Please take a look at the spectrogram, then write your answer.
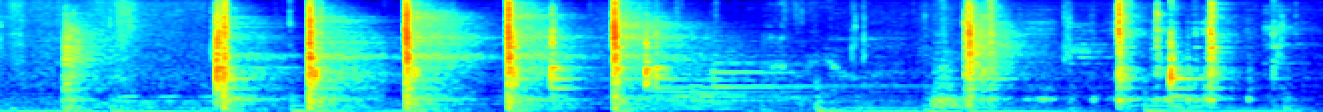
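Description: Repeated sharp hammer blows ring out close by on Subaru suspension, about a dozen strikes in uneven bursts with short pauses between groups.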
